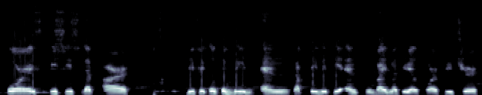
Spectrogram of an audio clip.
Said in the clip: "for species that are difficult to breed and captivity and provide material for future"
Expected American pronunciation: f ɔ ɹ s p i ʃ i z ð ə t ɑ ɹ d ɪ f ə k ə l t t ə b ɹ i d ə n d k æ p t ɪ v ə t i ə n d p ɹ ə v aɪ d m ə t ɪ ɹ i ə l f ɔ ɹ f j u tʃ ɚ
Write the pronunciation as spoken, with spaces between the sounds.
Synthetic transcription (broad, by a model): f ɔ ɹ s p i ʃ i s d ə t ɑ ɹ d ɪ f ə k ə l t t ə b i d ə n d k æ p t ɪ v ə t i ə n d p ɹ ə v aɪ d m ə t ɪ ɹ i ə l f ɔ ɹ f j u tʃ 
